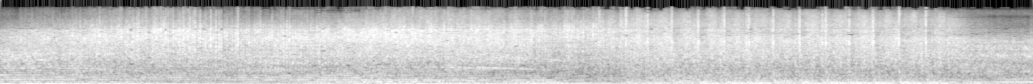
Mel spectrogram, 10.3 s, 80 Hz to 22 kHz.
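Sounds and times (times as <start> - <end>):
torpedo bomber propeller engines droning during takeoff and dive: 0.0 - 10.3.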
